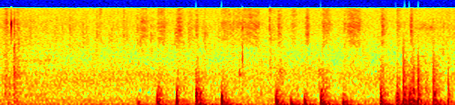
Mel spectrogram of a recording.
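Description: Dry-erase marker writing on a whiteboard: a quick run of about a dozen short strokes and taps, starting about two seconds in.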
